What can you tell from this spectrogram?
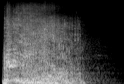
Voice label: BOSS Hurt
